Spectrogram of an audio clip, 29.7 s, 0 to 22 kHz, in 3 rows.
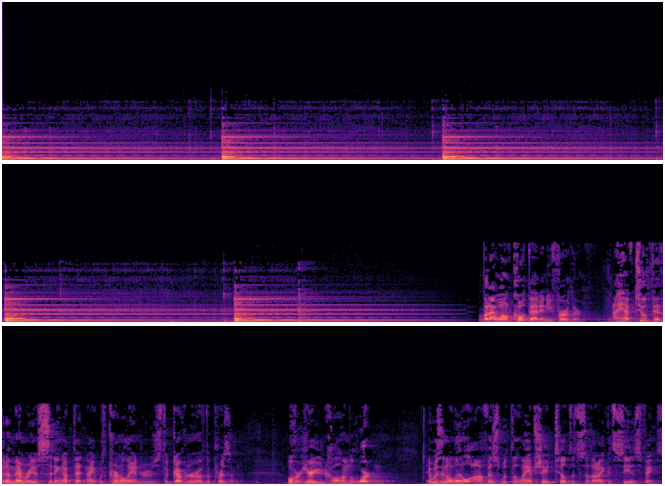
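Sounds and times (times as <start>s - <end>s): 
clock striking with metallic ringing tone: 0.0s - 17.3s
speech: 17.3s - 23.5s, 24.1s - 25.5s, 26.2s - 29.7s.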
